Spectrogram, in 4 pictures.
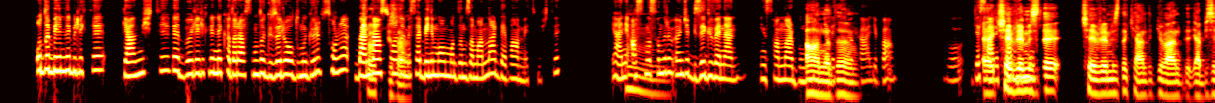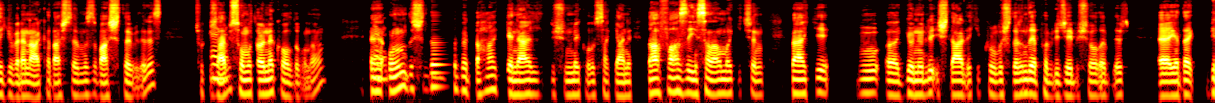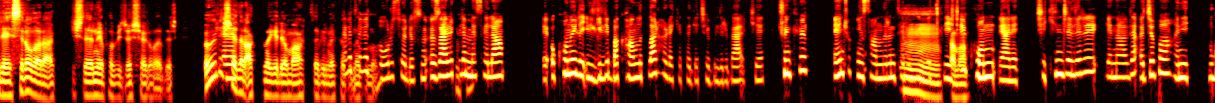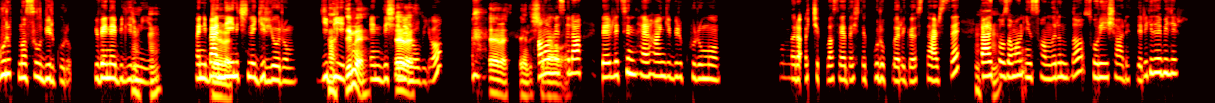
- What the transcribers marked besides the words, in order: lip smack; chuckle; tapping
- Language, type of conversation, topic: Turkish, podcast, İnsanları gönüllü çalışmalara katılmaya nasıl teşvik edersin?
